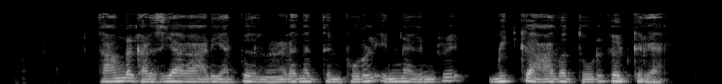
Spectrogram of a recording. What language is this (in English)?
Tamil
